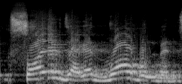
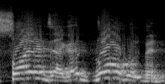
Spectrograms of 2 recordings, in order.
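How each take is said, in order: Both takes have the same delivery.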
